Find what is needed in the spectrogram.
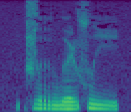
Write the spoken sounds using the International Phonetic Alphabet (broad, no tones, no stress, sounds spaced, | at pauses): t͡ɕ u r β ɯ ɭ sʷ iː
